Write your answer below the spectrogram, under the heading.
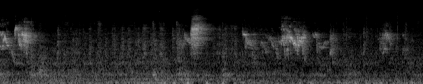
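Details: Aviary budgerigars singing and playing, with sparse scratchy chirps spaced about half a second to a second apart over a soft background hum.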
